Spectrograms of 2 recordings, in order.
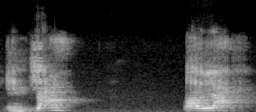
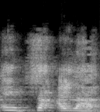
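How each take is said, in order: First: It is split into two separate words. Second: It is run together as one word. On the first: The speaker calls it right. "Two separate words in Arabic" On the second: The speaker calls it wrong. "It's not inshallah"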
